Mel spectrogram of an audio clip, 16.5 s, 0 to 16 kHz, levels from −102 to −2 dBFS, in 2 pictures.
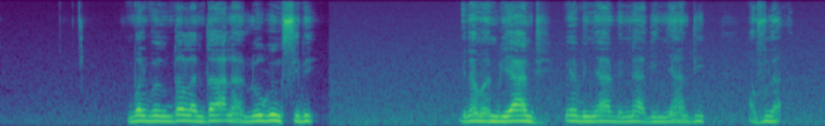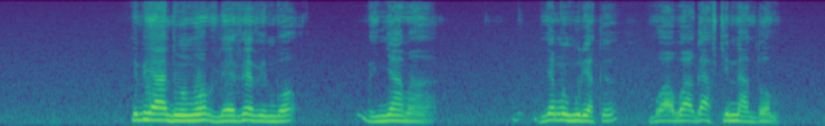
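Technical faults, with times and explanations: No technical faults are present in this speech recording.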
